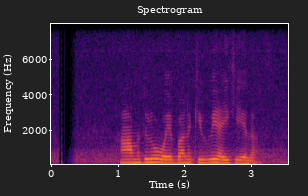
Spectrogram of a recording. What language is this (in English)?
Sinhala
